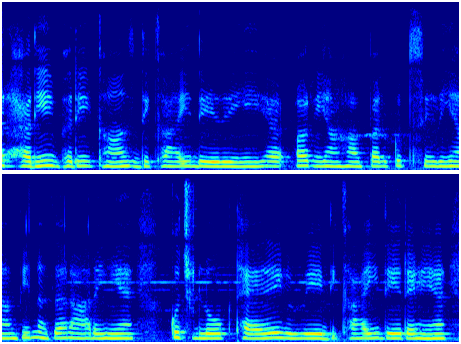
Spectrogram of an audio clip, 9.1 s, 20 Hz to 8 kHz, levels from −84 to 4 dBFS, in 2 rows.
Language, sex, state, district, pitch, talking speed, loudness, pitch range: Hindi, female, Jharkhand, Sahebganj, 220 Hz, 155 wpm, -33 LUFS, 215-230 Hz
